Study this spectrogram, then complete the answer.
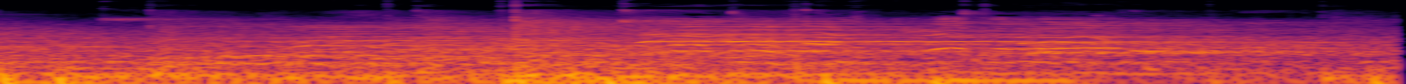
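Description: Young women call out to each other in a large echoing hall.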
